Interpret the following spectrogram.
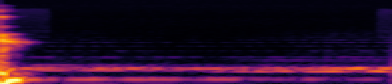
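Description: Faint, steady low ambient music drone, a soft sustained pad of a few low tones, after the last word of speech trails off right at the start.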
